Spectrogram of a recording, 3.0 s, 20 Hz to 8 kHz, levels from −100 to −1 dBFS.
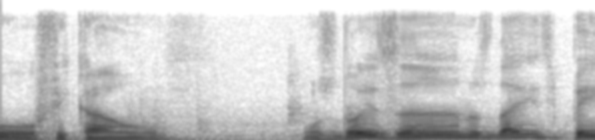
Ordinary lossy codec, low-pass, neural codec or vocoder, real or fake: none; 7.2 kHz; none; real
